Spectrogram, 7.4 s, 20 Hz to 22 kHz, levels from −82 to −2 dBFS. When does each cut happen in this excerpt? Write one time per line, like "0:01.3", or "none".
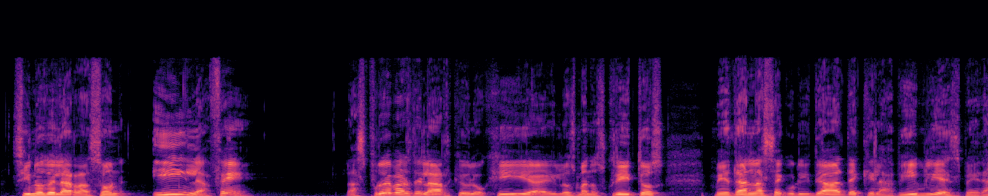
none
